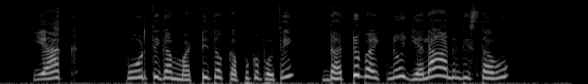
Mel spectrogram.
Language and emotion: Telugu, disgusted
